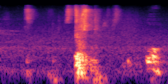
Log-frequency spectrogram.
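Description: Feet shuffle and thump on a padded mat.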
